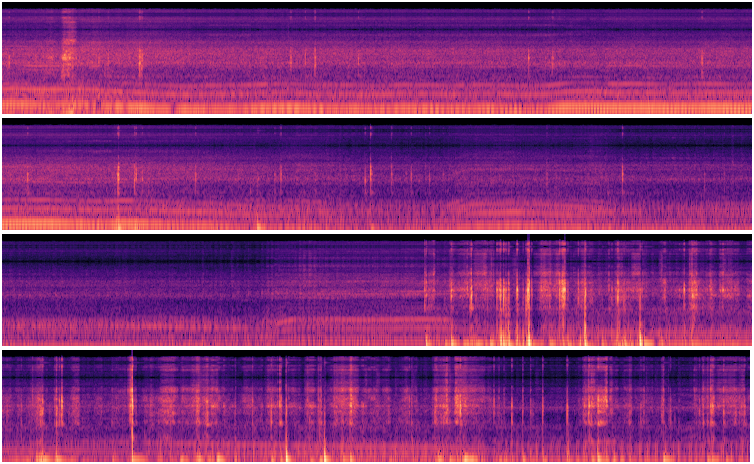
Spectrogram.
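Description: Snowmobile engine running at a steady cruising pitch, then easing off about a third of the way in, with a short blip of throttle and a lower, slower run before picking up again. Past the halfway mark the engine note fades under loud, irregular knocks and rattles.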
